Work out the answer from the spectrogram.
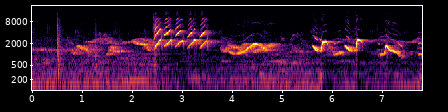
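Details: Garrulax chinensis, the black-throated laughingthrush, singing melodiously while its owner is away, 2017: rapid repeated chirping notes, a long rolling wavy whistle, then loud swooping whistles in quick succession; a sharp click at the start.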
